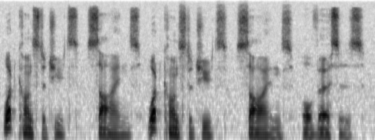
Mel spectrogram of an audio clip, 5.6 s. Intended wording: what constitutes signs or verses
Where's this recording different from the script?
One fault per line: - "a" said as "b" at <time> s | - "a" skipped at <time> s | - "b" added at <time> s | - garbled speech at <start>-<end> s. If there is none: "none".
- "what constitutes signs" added at 2.2 s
